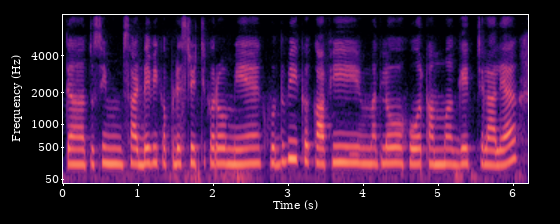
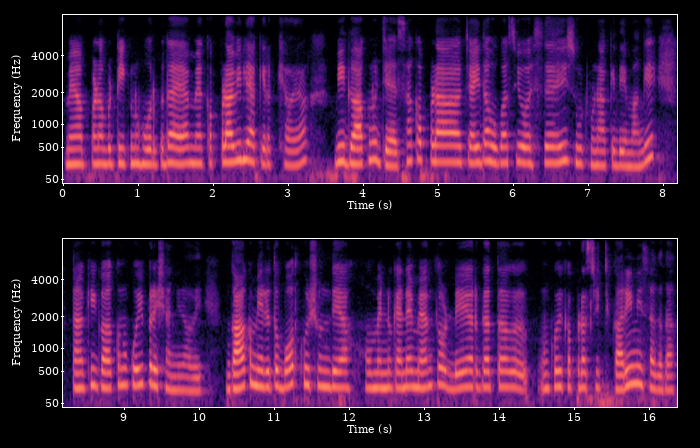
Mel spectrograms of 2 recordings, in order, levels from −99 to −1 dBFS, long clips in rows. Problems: constant background noise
